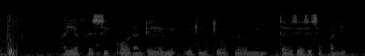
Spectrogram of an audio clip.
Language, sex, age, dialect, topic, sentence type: Telugu, male, 18-24, Southern, banking, question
